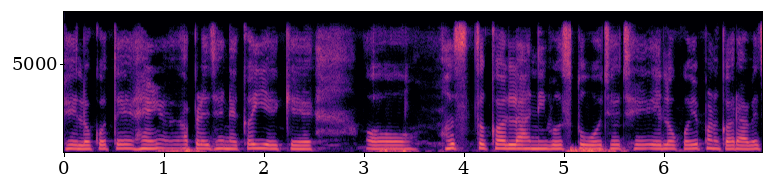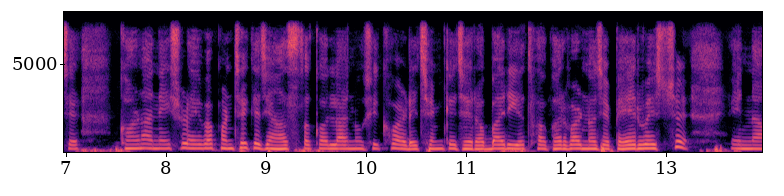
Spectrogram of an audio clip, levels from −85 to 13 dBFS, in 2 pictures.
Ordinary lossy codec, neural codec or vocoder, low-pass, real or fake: none; autoencoder, 48 kHz, 128 numbers a frame, DAC-VAE, trained on Japanese speech; 7.2 kHz; fake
